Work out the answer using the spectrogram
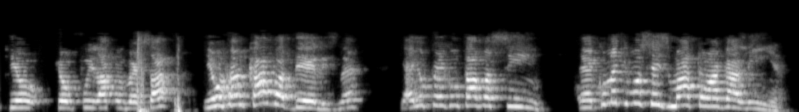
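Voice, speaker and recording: Speaking at normal speed with lively intonation and a fairly bright tone, this high-voiced woman from southern Brazil narrates stories in animated conversation, imitating those she quotes. She puts emphasis on her questions, and the lo-fi audio sounds dull and echoey.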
